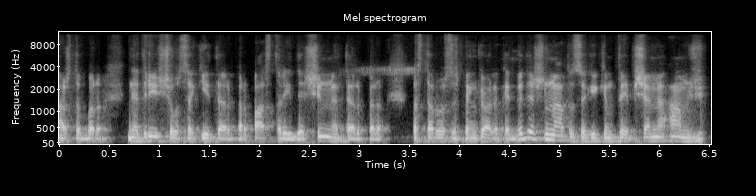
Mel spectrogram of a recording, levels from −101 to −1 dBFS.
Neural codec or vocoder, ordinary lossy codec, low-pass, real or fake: none; AAC, 64 kbps; 10.8 kHz; real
